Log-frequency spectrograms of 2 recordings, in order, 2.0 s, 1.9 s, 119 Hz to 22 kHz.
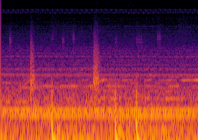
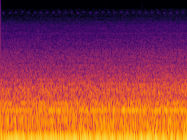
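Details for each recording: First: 2013 Ford Raptor, 184,000 miles: a steady low hum holds under the drivetrain noise, without knocks, from the rear end; the U-joints are also suspected of noises. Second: 2013 Ford Raptor Gen 1, about 184,000 miles, driving after rear-end rebuild to cure a humming rear end: only even low tire hum from Maxxis Razor MT mud-terrain tires, no whine or clunk from rear end; quiet, healthy differential.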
